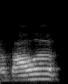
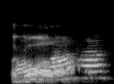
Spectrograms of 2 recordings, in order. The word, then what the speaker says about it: Ogallala: This is boarding pupils at Ogallala. I'm not saying it right. Ogallala.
